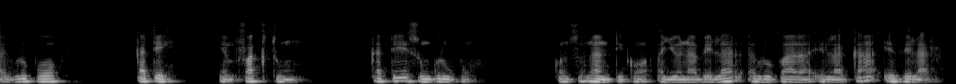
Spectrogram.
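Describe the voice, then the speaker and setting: Man lecturer, slow and methodical, husky dark voice, dull lo-fi recording. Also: medium pitch. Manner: slow, methodical, repeats example words aloud. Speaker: university lecturer.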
